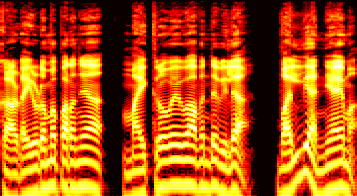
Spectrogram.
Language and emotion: Malayalam, angry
